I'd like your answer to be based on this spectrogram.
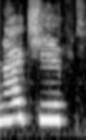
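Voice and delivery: slow, yawning words. Real, not acted. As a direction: talk through a yawn. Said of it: "Stop yawning".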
